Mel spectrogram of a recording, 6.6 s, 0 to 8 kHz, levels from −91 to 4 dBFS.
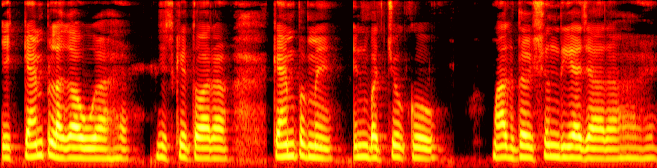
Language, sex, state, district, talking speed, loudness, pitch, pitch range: Hindi, female, Uttar Pradesh, Jyotiba Phule Nagar, 155 wpm, -16 LUFS, 185 Hz, 180-200 Hz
